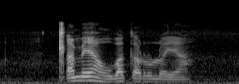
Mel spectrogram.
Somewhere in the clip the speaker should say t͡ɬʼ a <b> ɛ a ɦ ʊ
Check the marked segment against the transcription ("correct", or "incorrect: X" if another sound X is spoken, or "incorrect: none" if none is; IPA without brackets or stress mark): incorrect: m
